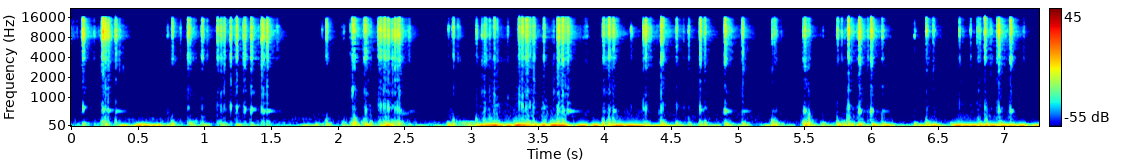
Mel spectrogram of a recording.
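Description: Long nails flick and tap the plastic teeth on the toothed rim of a small, round pink plastic hair brush with dark bristles, held in both hands. The result is a quick, irregular run of crisp, bright clicks and ticks with soft low thumps. Each tap dies away almost at once, with a faint ringing tone near 500 Hz on some taps.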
